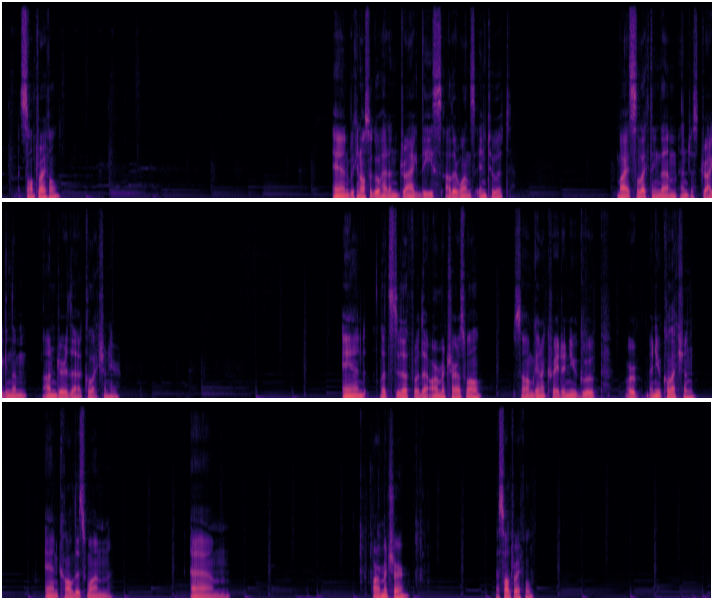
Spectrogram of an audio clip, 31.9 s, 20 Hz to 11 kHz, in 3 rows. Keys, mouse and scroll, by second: 0.0 u, 1.3-2.2 typing, 2.5 Return, 16.8 right click, 19.1 m, 26.5-30.3 typing, 30.6 Return.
